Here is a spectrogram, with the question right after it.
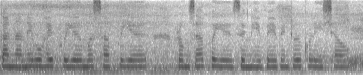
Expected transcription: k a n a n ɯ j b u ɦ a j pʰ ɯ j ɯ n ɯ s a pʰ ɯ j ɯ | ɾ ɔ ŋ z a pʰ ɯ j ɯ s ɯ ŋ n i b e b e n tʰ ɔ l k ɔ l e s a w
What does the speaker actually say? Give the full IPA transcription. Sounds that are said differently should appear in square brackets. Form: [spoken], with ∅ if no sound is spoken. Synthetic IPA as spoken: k a n a n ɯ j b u ɦ a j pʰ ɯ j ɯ [m] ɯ s a pʰ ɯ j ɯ | ɾ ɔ ŋ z a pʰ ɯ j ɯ [z] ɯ ŋ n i b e b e n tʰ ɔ l k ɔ l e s a w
